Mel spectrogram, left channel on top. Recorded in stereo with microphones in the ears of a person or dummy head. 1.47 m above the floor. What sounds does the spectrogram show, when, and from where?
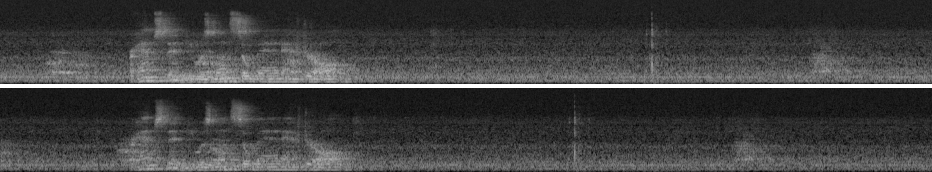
1.3 s a man speaking: 40° left (ahead or behind), 3 m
